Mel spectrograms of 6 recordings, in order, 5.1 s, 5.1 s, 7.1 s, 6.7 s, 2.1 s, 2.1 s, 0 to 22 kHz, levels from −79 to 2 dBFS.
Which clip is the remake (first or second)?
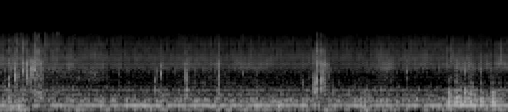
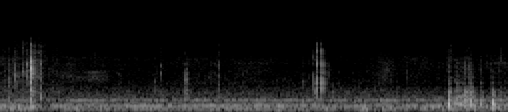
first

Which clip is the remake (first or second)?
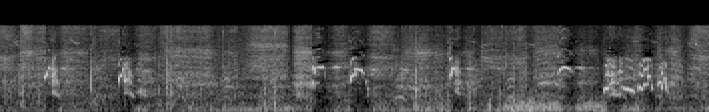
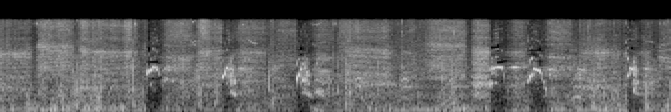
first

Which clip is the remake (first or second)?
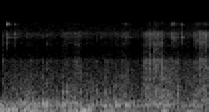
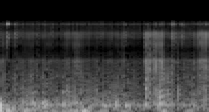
second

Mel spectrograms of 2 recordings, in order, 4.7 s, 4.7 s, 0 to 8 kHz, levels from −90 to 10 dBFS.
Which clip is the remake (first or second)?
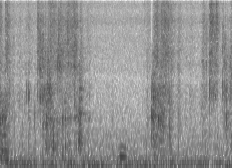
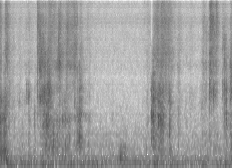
second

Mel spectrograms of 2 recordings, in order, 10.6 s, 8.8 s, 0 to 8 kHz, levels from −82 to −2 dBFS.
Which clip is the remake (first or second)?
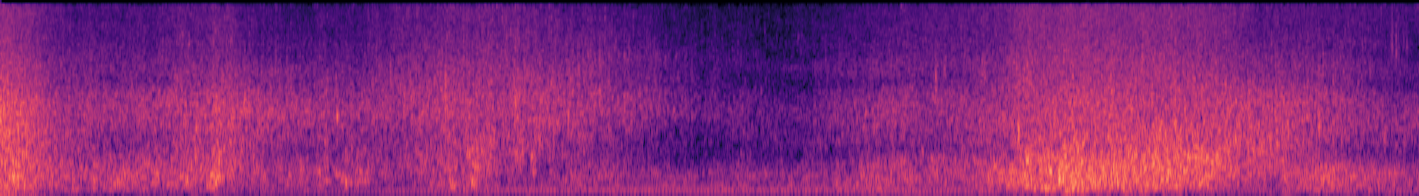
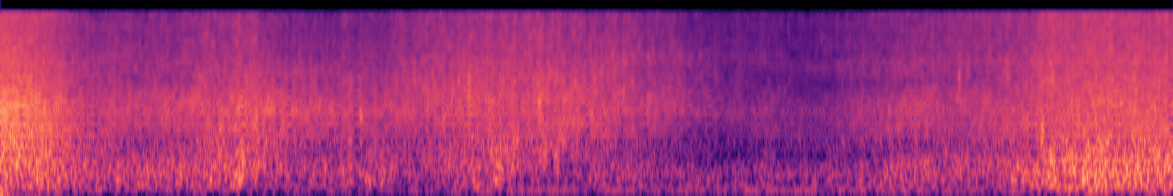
second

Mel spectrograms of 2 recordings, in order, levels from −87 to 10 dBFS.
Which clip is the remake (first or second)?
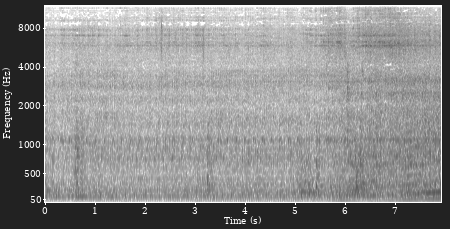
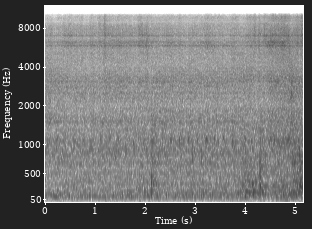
second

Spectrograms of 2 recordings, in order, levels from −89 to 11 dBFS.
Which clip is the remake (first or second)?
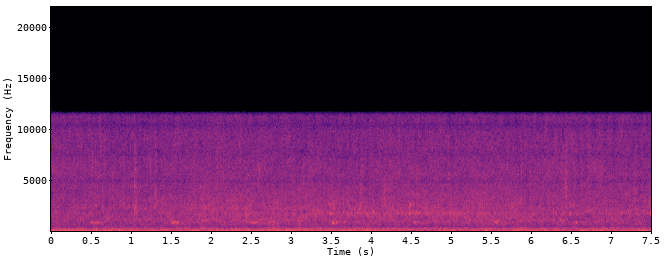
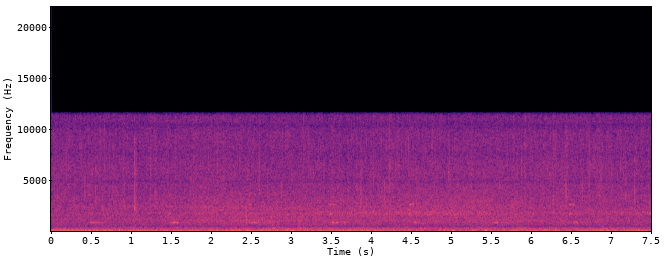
first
